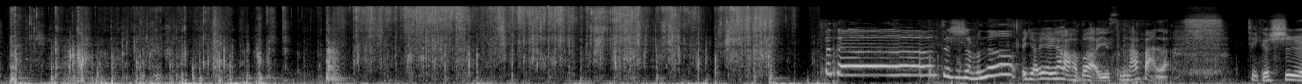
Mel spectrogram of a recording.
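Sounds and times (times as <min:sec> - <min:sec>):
cardboard rustling and scraping: 0:00.0 - 0:08.2
packing tape pulled off cardboard: 0:00.0 - 0:08.2
bubble wrap crinkling: 0:00.0 - 0:08.3.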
